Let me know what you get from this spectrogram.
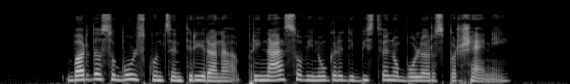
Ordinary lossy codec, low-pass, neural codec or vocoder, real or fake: MP3, 64 kbps; 10.8 kHz; codec, 24 kHz, 3.1 kbps, DualCodec; fake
